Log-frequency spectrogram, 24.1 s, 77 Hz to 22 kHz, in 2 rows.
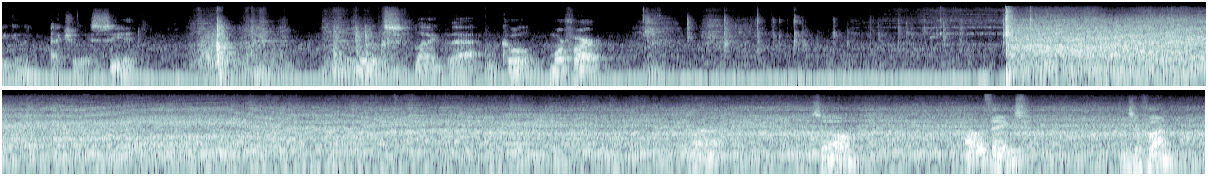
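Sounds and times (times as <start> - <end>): blowtorch ignition click: 6.4 - 18.4
blowtorch flame hissing: 8.5 - 24.0.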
